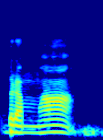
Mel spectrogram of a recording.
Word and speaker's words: Brahma: So aparannaha, madhyannaha and brahma. So the pronunciation is the anunasika comes first. And also it is not just the reversal of order. There is something, you don't say it as brahma.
